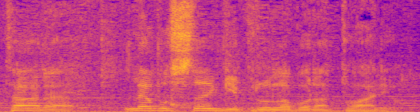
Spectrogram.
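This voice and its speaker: An actor playing a calm emergency doctor with a Brazilian accent, explaining and reassuring in a dubbed documentary. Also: male voice, a little high, fast. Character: calm, patient male emergency room doctor. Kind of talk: dubbed documentary dialogue and narration. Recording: music behind the voice.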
